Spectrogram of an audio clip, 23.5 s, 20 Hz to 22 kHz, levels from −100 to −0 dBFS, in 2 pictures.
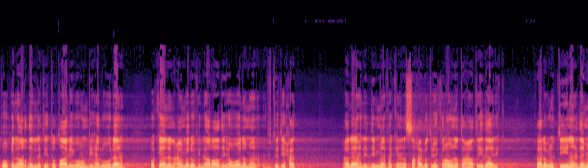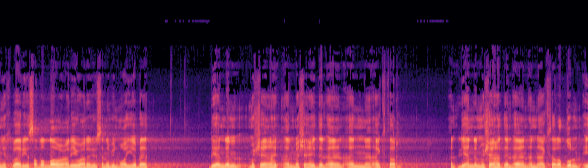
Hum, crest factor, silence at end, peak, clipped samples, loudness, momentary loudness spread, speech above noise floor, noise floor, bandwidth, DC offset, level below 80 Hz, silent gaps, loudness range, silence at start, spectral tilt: none; 18 dB; 0 s; 0 dBFS; under 0.1%; -17 LUFS; 10 LU; 25 dB; -42 dBFS; 14.5 kHz; under 0.1%; -56 dBFS; none; 3 LU; 0 s; -5.5 dB/octave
